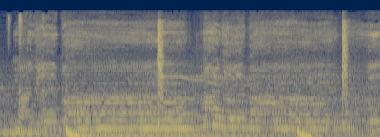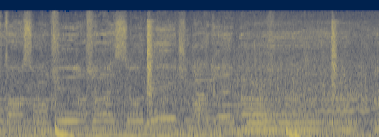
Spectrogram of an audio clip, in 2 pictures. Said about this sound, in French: Gros gamos qui est passé là.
